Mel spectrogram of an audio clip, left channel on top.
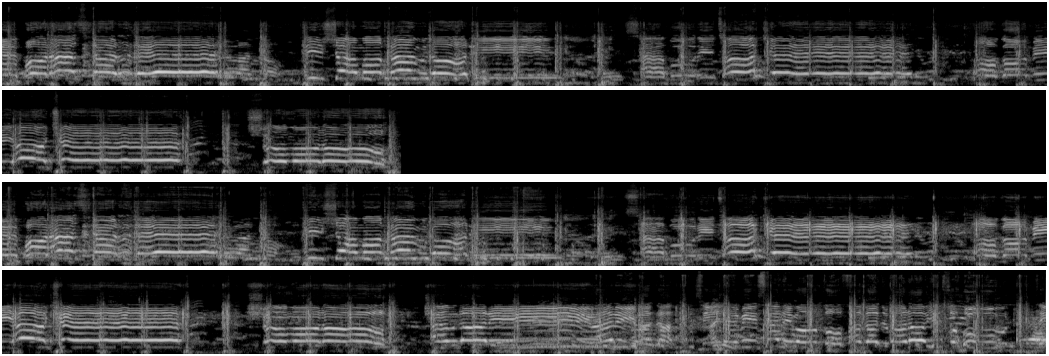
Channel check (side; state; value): left; drops out; at 14.5 s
